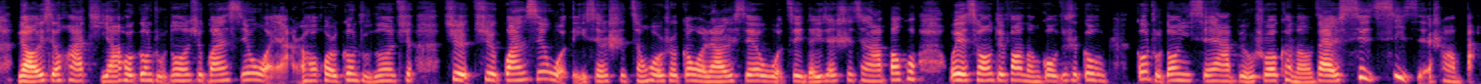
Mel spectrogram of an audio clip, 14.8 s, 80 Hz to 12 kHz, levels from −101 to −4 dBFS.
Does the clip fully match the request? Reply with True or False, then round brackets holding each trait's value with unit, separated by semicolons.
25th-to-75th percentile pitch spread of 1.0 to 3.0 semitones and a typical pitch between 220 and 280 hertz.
True (2.7 semitones; 230 Hz)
